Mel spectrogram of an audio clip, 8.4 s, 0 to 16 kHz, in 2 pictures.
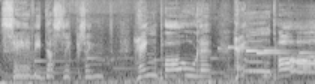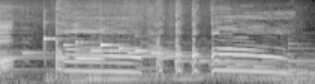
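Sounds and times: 
speech: 0:00.1 - 0:05.8
husky dogs howling: 0:04.9 - 0:08.3.

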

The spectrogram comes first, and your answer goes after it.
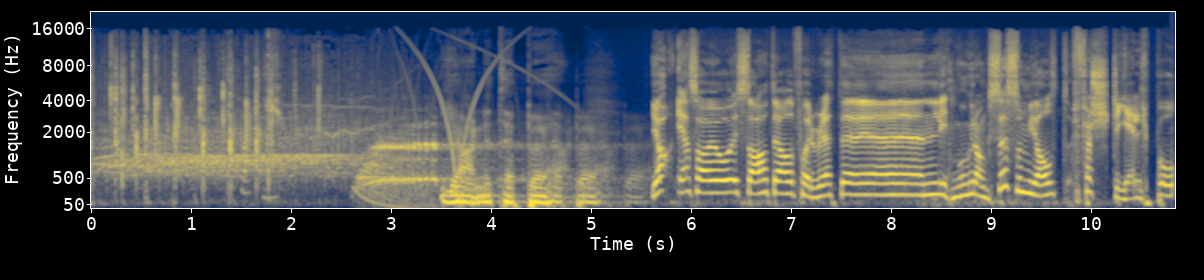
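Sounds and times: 
small group applauding: 0:00.0 - 0:02.8
speech: 0:02.7 - 0:10.8.

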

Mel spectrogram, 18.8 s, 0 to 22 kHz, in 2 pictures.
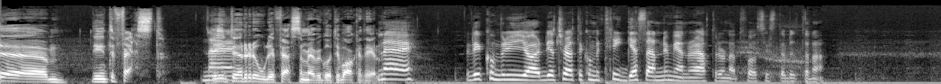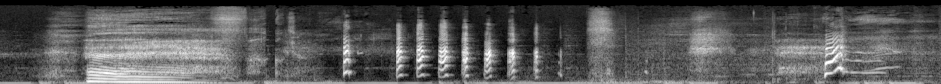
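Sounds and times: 
speech: 0:00.0 - 0:08.4, 0:09.9 - 0:11.6
heavy breathing: 0:07.2 - 0:13.3, 0:15.2 - 0:18.8
person grunting: 0:10.3 - 0:11.6.

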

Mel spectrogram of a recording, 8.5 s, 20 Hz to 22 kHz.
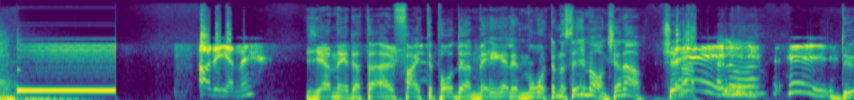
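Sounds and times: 
bright busy electronic phone call tones: 0:00.1 - 0:01.2
speech: 0:02.3 - 0:08.5.

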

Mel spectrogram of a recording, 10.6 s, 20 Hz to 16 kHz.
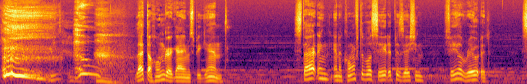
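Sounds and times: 
loud deep breath during a guided meditation: 0:00.0 - 0:02.7
speech: 0:02.7 - 0:04.6, 0:05.9 - 0:10.5.

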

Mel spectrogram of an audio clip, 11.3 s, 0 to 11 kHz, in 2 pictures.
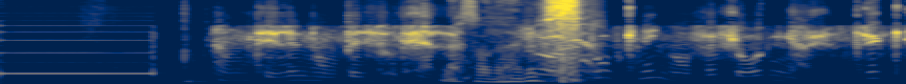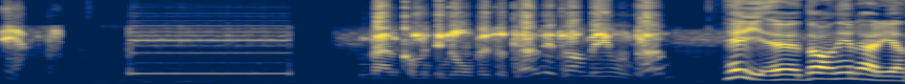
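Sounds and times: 
speech: 0:02.2 - 0:06.1, 0:08.0 - 0:11.3
telephone tone on an outgoing call: 0:06.3 - 0:07.5.

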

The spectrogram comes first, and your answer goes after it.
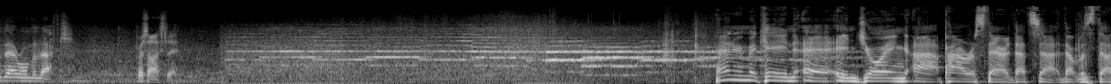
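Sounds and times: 
speech: 0:00.0 - 0:00.8, 0:01.4 - 0:02.0, 0:07.2 - 0:11.1
street traffic rumble: 0:00.0 - 0:10.0
ambulance siren passing on Paris street: 0:02.2 - 0:09.1.

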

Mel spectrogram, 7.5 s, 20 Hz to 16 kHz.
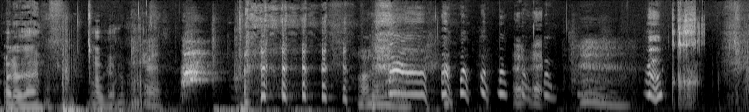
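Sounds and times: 
speech: 0:00.0 - 0:01.8, 0:03.5 - 0:07.0
dog barking in short sharp yips and a whining yelp: 0:01.8 - 0:02.2
laughter: 0:02.4 - 0:05.6.

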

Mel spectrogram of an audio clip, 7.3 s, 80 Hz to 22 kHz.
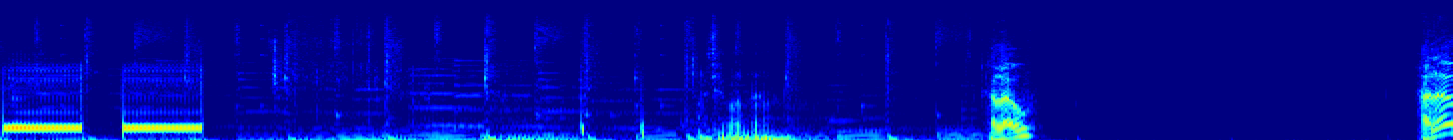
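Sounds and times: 
phone line ringing with a double burst of electronic tone: 0:00.0 - 0:01.0
speech: 0:05.0 - 0:05.3, 0:07.1 - 0:07.2.

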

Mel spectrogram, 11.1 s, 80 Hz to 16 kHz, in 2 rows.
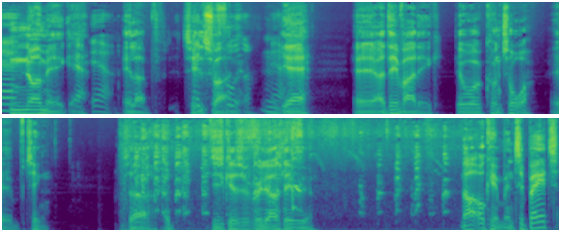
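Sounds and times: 
speech: 0:00.0 - 0:06.1, 0:06.8 - 0:08.8, 0:10.2 - 0:11.1
hens clucking: 0:06.8 - 0:10.3.

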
